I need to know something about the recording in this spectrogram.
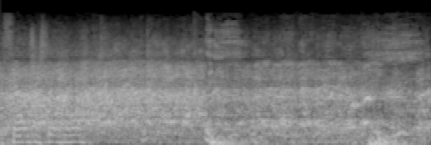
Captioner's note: audience laughing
